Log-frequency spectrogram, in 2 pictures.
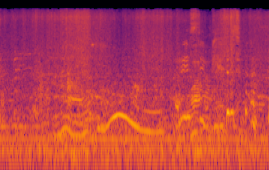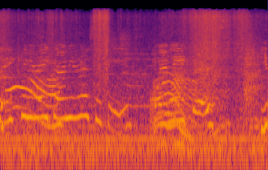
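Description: A middle-aged woman talks and laughs nearby.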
